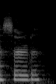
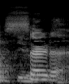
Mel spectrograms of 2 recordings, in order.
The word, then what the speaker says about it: Serta: size mattress how do you say it I sorta High School oh Serta I Series yeah I Series so I don't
